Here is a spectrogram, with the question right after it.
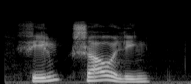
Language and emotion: Russian, neutral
